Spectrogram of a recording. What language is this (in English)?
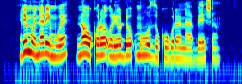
Kikuyu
